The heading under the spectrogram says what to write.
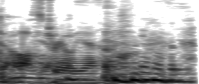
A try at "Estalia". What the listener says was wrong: Estalia, there's no R.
